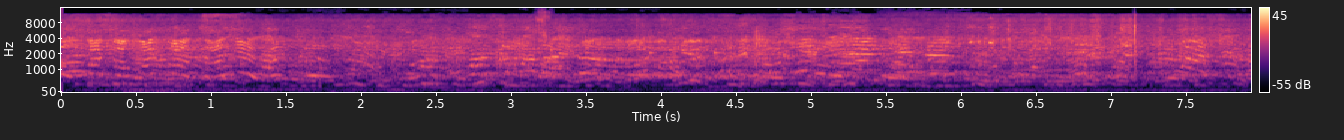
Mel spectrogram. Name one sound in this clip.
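A crowd of men and women shout excitedly nearby.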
